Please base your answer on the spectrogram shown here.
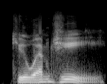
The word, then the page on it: QMG: American English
